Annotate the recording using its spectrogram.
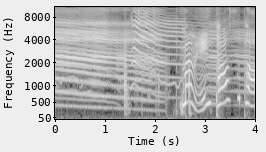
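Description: A cartoon character's voice: one long held call that slowly falls in pitch for about two seconds, then a few short wavering vocal sounds.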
